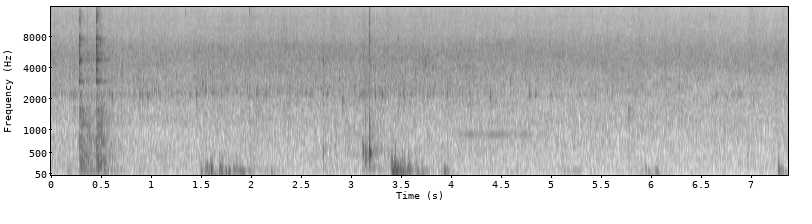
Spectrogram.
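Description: Diced chicken breast sizzling steadily in hot oil in a frying pan, with a few light clicks and knocks, near the start and about three seconds in, from a spoon against the cookware.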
